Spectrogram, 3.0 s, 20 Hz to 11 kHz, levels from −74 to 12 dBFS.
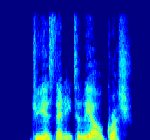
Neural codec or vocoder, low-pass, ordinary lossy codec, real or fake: codec, 16 kHz in and 24 kHz out, 0.4 kbps, LongCat-Audio-Codec, fine tuned four codebook decoder; 9.9 kHz; AAC, 32 kbps; fake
